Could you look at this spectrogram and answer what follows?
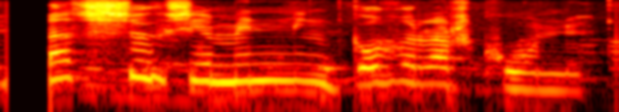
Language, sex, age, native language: Icelandic, male, 10, Icelandic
